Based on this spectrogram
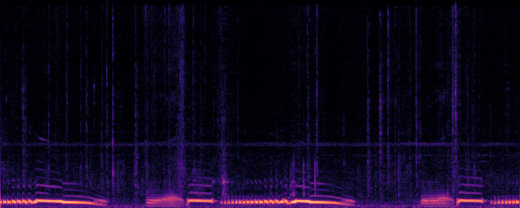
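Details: Barbary dove, white with red eyes, nods while giving its laughing call. A brief flat note precedes a long vibrating coo that bends down at the end. The pair comes twice in close succession.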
